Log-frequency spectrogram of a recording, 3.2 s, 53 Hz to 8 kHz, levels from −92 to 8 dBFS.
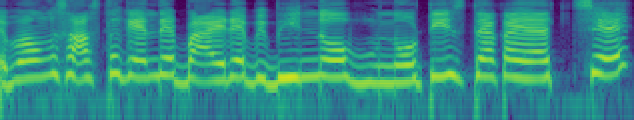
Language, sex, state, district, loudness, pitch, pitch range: Bengali, female, West Bengal, Paschim Medinipur, -10 LUFS, 320 Hz, 305-350 Hz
